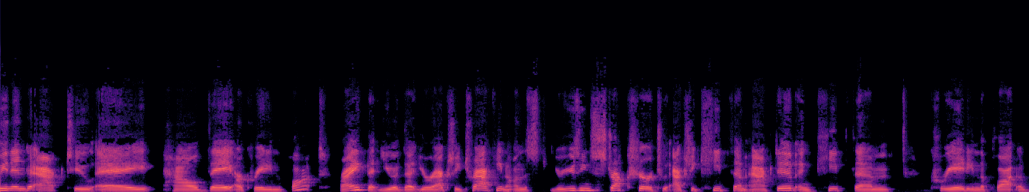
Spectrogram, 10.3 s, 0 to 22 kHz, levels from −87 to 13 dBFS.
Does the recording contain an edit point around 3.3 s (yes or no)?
yes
